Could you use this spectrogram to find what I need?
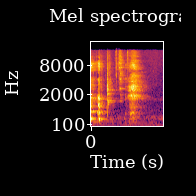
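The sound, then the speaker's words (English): Someone takes a quick drink of water: a few soft gulps and swallowing sounds with breathy pauses between them, ending in a faint exhale. “Sorry, water break.”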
